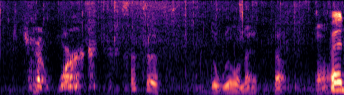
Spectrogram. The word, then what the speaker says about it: Willamette: That's the Willamette. But not when you yes. do Willamette, is that how permaculture. it's pronounced?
